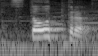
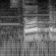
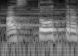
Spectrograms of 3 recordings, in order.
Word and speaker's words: स्तोत्र: स्तोत्र। स्तोत्र के स्थान पर अस्तोत्र का हम उच्चारण कर जाते हैं, जो कि दोष माना गया है।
